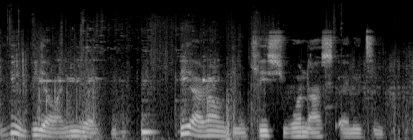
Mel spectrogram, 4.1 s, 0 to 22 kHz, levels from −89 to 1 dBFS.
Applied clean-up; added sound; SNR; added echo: neural mask model RNNoise.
